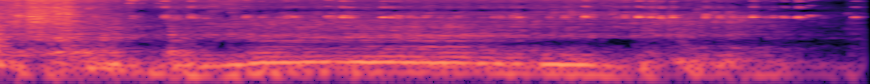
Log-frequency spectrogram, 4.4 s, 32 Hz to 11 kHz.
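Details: 1967 Mustang with 200 ci engine, cold start at 34 degrees on jumper cables, gas primed: engine cranks and catches with a steady high squeal over the idle for a few seconds; cause not confirmed.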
